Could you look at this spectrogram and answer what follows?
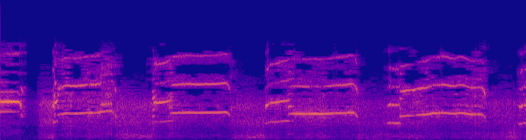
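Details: Hungry Bald Eagle, Harriet, at a Southwest Florida nest, gives a series of five thin, high, drawn-out whistled whines, each about a second long, repeated almost without pause.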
